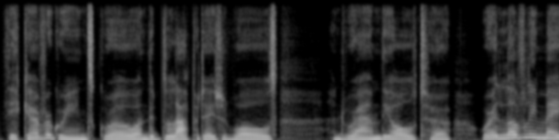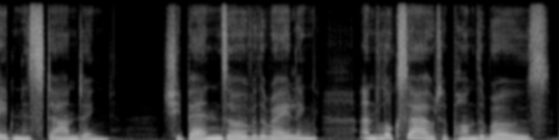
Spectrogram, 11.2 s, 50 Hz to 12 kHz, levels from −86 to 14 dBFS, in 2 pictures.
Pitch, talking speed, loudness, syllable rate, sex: 220 Hz, 150 wpm, -18 LUFS, 4.7 syllables/s, female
